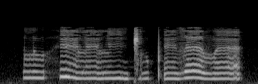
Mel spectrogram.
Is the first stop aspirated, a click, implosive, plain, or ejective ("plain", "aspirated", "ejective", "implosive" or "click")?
click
